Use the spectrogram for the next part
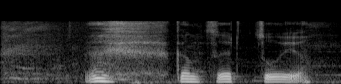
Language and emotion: Russian, sad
